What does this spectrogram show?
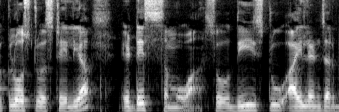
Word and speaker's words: Samoa: so exact name is samoa so in some words it will be written as someone now so guys remember it is basically pronounced as a samoa so uh who was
